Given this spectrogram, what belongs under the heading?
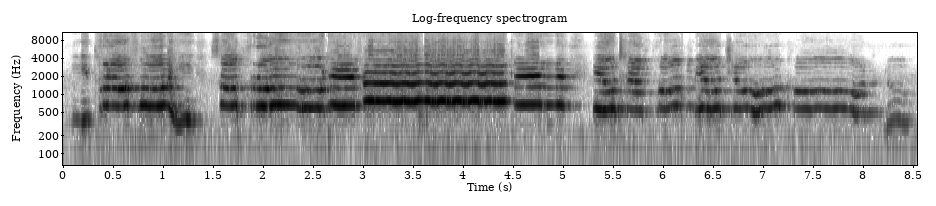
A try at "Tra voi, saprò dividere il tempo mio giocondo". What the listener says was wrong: Now, you are singing too light. Travoi. No, travoi. No, it's not meaning of pressure. It's not a thing of pressure. It's how you think on your voice. It's not pressure. You don't have to give force.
